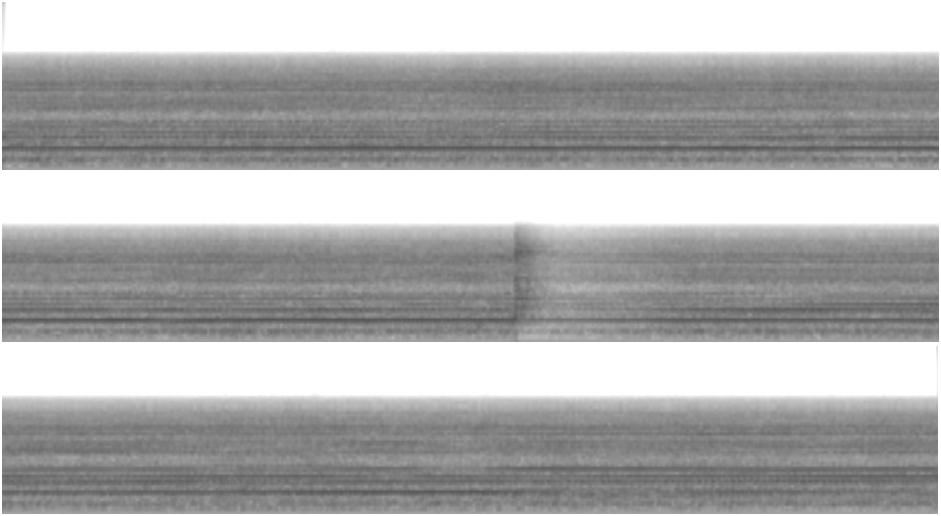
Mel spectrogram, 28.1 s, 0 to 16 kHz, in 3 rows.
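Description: Clarke Alto EZ-8 8-inch floor drum sander running steadily, its electric motor and drum giving a whine of several held pitches. About halfway through there is a click, and the sound dips and builds back up over a second or so.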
